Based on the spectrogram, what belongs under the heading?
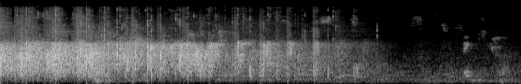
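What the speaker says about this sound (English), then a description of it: "Please come to the stage and give her a warm applause." An audience at a social entrepreneurship panel gives warm applause for a speaker coming to the stage, dense loud clapping that holds steady for about four seconds before thinning out and fading.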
